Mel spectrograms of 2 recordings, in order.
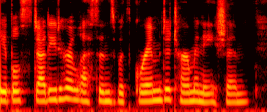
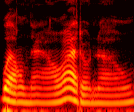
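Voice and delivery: gentle, calming, comforting, soothing tone; 3 semitones lower, 4 dB quieter than usual. Matthew answers Anne soothingly after she calls herself a dunce. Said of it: "said Matthew soothingly".

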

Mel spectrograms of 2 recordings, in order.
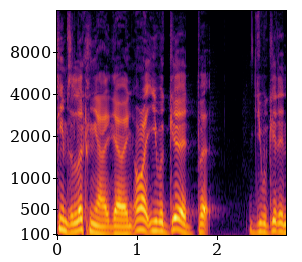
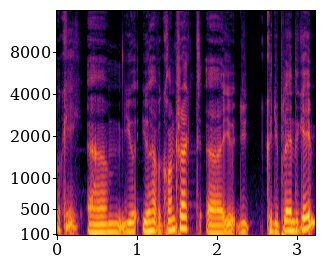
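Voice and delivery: put-on German accent. Acting out picking the German team, pressing a reluctant player to play, German accent. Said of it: "German accent, please".

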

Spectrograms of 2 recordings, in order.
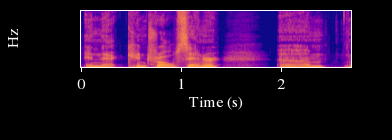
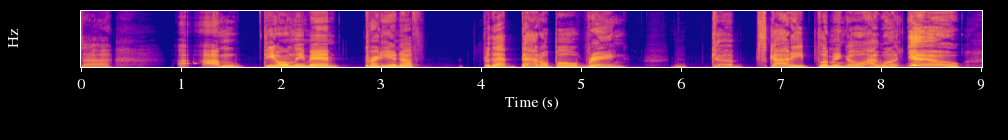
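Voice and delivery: drawn-out yelling; 11 semitones higher, 6 dB louder than usual. Recounting a wrestling promo where a wrestler calls out his rival, retelling Johnny B. Badd's yell. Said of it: "but he's just yelling".

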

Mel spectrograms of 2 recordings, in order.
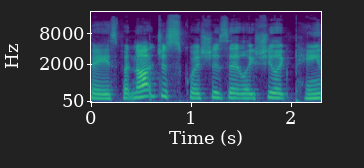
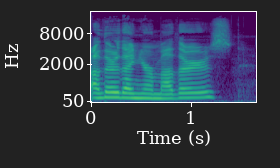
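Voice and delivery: usual speaking voice

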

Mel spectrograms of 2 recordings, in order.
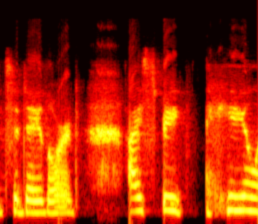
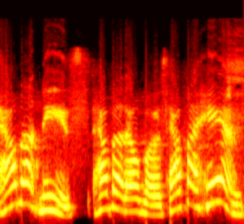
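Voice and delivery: play-acted, swooping, wry, needling sarcastic tone; 3 semitones higher than usual. Retelling what she thinks when preachers say stand: imitating own sarcastic retort. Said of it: "stand to my knees and say".

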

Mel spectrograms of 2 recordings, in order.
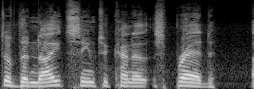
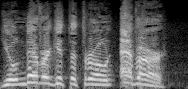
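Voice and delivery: high-pitched, frantic yelling; 7 semitones higher than usual. Narrating a game scene, voicing the king confronting Gene: shouting. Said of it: "He's shouting at Gene".

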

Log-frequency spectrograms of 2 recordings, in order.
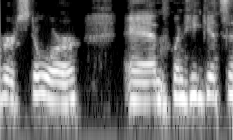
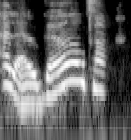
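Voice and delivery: casual, chatty put-on Australian accent; 4 semitones higher than usual. Retelling a show character talking to his plants: imitating an Australian accent. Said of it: "he starts talking in an Australian accent to 'em".

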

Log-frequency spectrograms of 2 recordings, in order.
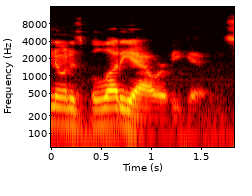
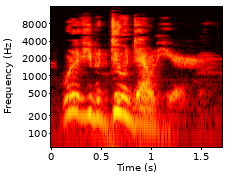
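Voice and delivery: accusing, demanding, pitched-up tone; 7 semitones higher than usual. Voicing a scowling officer checking on a player's work: scowling. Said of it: "he just scowls and he says".

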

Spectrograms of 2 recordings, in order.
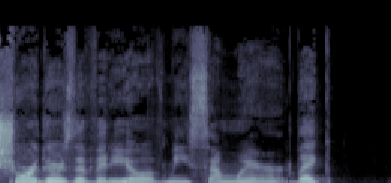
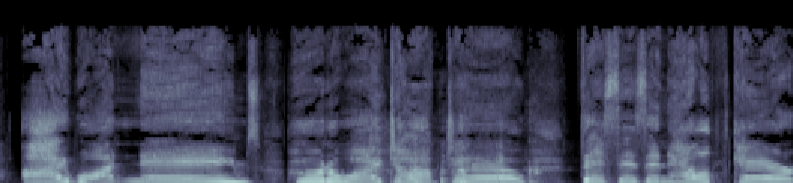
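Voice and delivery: very high, frantic, freaking-out scream; 12 semitones higher, 3 dB louder than usual. A mother retells walking up to her husband at the hospital, reenacted screaming. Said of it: "I'm screaming at him".

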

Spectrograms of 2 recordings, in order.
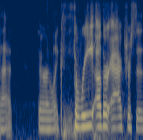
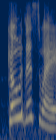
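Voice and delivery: acted-out yelling, higher, slower; 8 semitones higher than usual. Recalling listening to the first episode in the car: imitating own yelling. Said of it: "And I'm like yelling".

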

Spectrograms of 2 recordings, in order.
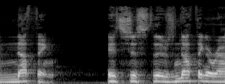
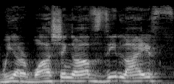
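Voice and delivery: fake, bad French accent drifting into German. Retelling a film scene, giving the other characters' reply in a bad french accent. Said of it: "actually kind of sounded German".

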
